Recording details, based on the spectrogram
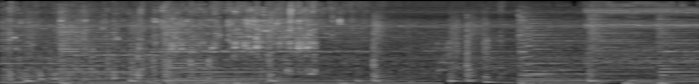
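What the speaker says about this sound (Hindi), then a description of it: "तो ये मैं इसमें डाल रहा हूँ पानी" Close, loud, continuous splashing and gushing of about four litres of water being poured into a pot of mutton trotters for Lahori mutton paya, with occasional dull clunks of the vessel.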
